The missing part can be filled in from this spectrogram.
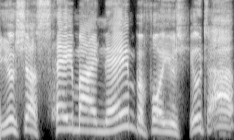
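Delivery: horrible put-on German accent, pitched very high. Discussing a movie and quoting a character's line: horrible german accent. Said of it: "That is a horrible German accent".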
